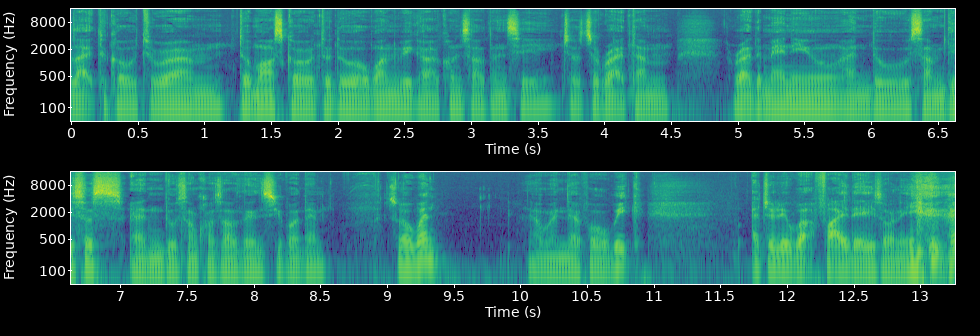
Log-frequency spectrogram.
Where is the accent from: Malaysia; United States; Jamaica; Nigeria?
Malaysia; English is a second language; as a Malaysian.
